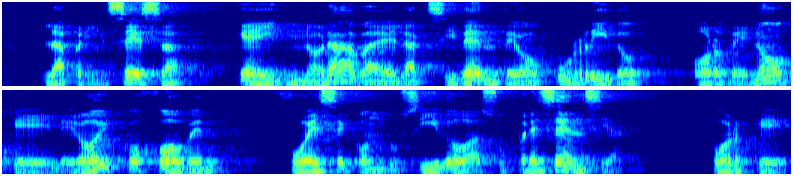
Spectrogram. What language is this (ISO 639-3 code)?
spa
